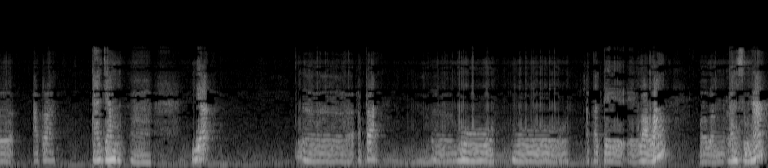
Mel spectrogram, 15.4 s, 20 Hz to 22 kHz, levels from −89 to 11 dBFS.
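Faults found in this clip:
Block size mismatch (padded), whole clip, 0 to 15 s: steady buzz at 46.9 Hz. Playback runs slow at 0.938x with pitch roughly normal. Short zero-filled gaps end each block, consistent with a 1024-sample read block fed by a shorter writer. Waveform: flat dropouts repeating every ~21 ms. Spectrogram: evenly spaced vertical stripes with harmonics of 46.9 Hz. Component: buffer handoff between pipeline stages.

HE-AAC compression, whole clip: heavy codec damage on speech. Sibilants sound gritty, metallic and lispy, with no content above 7.9 kHz. Likely cause is HE-AAC at a very low bitrate, around 8 kbps, where replicated treble misaligns harmonics across the crossover. Spectrogram: hard ceiling at 7.9 kHz and a repeated, smeared upper band copying the lower band's texture. Component: encoder.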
